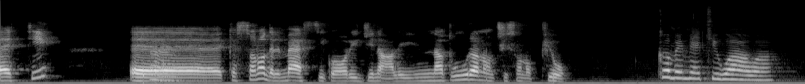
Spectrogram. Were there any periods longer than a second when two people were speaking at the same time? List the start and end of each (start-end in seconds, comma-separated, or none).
none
